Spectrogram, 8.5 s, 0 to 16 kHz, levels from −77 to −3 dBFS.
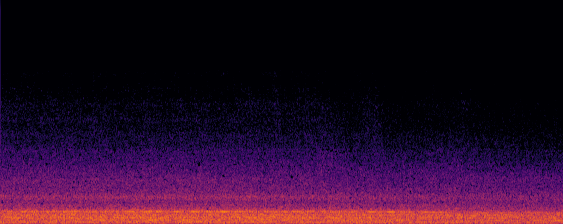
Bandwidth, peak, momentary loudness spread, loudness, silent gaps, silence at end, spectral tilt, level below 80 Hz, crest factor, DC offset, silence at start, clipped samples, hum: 11 kHz; -12 dBFS; 3 LU; -26 LUFS; none; 0 s; -7 dB/octave; -42 dBFS; 14 dB; under 0.1%; 0 s; under 0.1%; none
